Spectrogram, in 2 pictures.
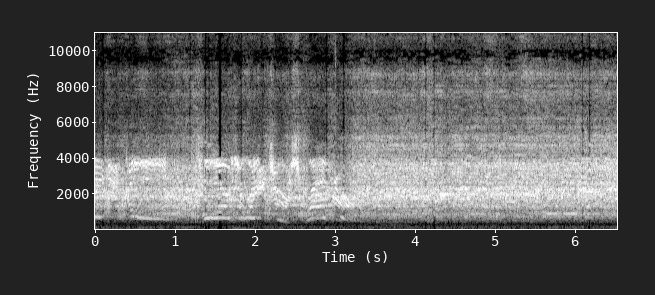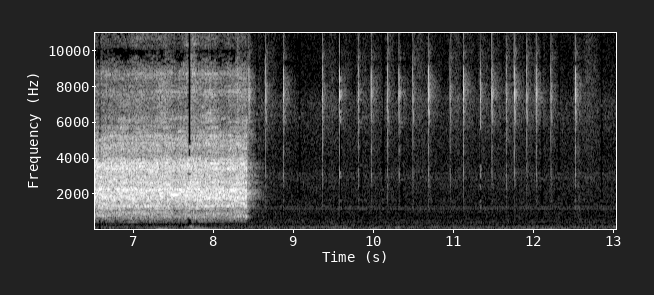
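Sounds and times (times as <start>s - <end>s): typing on computer keyboard: 8.4s - 12.4s.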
